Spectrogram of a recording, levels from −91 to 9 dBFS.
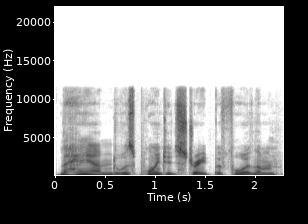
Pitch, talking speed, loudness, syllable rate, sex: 95 Hz, 185 wpm, -15 LUFS, 4.7 syllables/s, male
